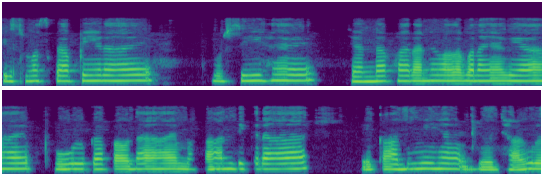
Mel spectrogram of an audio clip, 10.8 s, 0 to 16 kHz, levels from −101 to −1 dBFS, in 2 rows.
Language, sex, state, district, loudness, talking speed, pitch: Hindi, female, Bihar, Purnia, -23 LUFS, 145 wpm, 225 Hz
